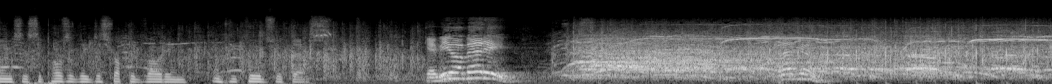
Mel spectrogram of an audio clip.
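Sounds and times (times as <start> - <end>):
crowd cheering and yelling: 0.0 - 2.5, 5.5 - 10.5
speech: 0.0 - 3.4, 4.2 - 5.6, 7.8 - 8.4.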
